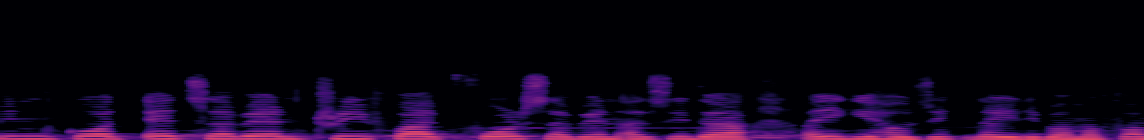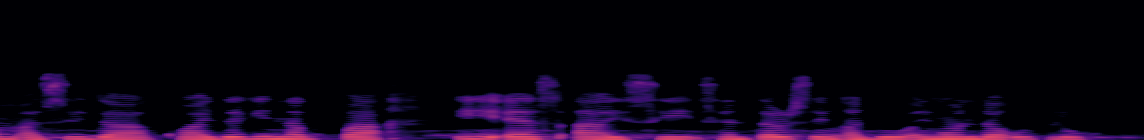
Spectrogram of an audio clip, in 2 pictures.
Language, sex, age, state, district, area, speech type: Manipuri, female, 18-30, Manipur, Churachandpur, rural, read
